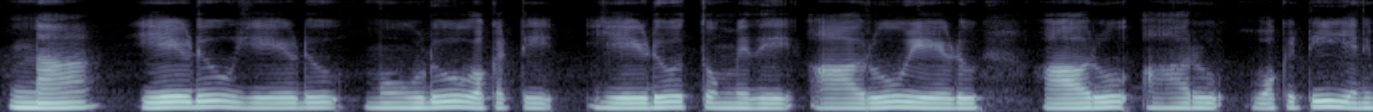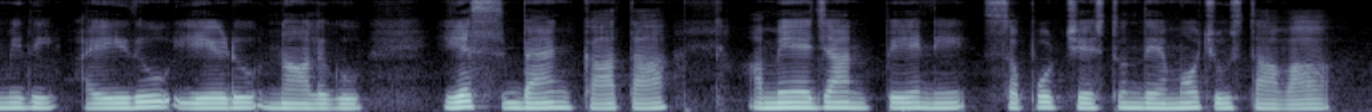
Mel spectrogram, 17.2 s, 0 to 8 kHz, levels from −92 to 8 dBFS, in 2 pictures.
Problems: none marked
